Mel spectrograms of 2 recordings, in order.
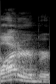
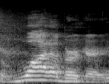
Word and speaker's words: Whataburger: yeah three Whataburger and I heard that people from Texas pronounce on water Ebert Oh what is a it's Whataburger what a better double meat cheeseburger they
